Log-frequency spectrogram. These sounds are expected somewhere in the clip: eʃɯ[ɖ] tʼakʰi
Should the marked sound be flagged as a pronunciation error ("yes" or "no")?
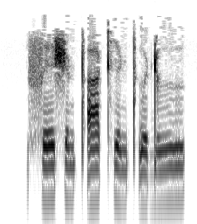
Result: yes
